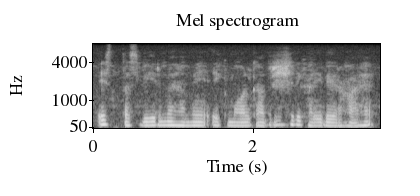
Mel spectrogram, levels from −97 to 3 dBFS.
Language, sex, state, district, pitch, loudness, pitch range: Hindi, male, Uttar Pradesh, Lalitpur, 125 Hz, -16 LUFS, 115-135 Hz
